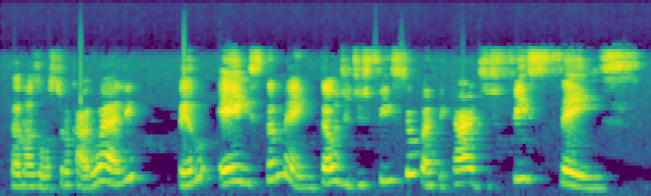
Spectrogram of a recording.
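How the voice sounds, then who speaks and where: A woman's voice: fairly high pitch, animated, measured pace. A woman teaching a primary school class in a recorded video lesson, with a Brazilian Portuguese accent, patiently explaining each step.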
